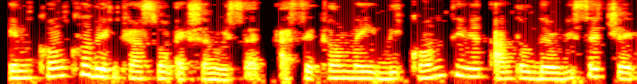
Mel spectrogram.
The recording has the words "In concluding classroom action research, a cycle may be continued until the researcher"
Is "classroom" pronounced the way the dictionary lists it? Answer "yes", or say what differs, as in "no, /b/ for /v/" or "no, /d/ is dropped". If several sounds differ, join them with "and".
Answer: no, /l/ is dropped and /ɹ/ is dropped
